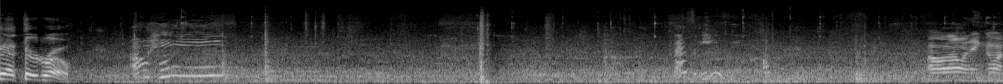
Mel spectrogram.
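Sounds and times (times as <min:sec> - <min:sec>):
exhibition hall background noise: 0:00.0 - 0:10.0.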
